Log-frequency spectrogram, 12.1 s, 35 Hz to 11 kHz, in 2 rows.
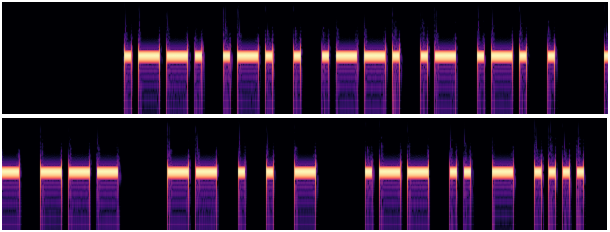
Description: Morse code, heard as a keyed tone, about 17 wpm, 700 Hz. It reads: PREPARE TO MEET WITH
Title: Sentences from Top 1000 Words - Review Part 6 - 17wpm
